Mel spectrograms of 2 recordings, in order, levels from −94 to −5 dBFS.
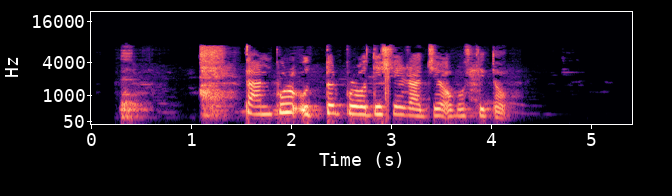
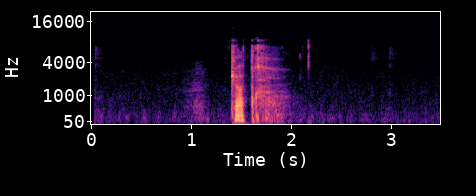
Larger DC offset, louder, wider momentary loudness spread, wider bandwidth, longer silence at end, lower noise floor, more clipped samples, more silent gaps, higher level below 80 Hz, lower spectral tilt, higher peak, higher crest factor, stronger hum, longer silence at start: neither; first, -15 LUFS vs -25 LUFS; second, 15 LU vs 27 LU; second, 8 kHz vs 9.6 kHz; second, 1.25 s vs 1.6 s; first, -80 dBFS vs -71 dBFS; neither; neither; about the same, -58 dBFS vs -56 dBFS; second, -2.5 dB/octave vs -4.5 dB/octave; about the same, -2 dBFS vs -2 dBFS; second, 16 dB vs 28 dB; neither; second, 0.3 s vs 1.4 s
